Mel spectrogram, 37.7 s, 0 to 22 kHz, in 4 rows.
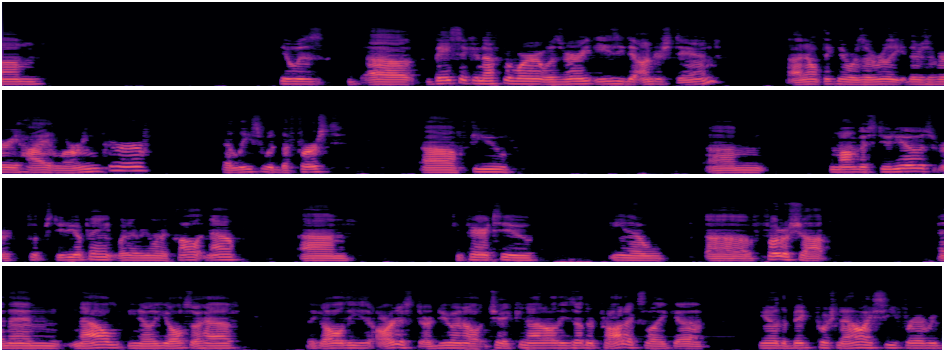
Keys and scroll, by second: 33.3 ctrl+z.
